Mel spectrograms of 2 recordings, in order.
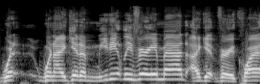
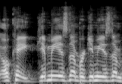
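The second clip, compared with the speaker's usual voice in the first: put-on furious, angry voice. Retelling pacing around the house after reading the texts: imitating own angry demand. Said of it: "I'm getting maybe the maddest of it".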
